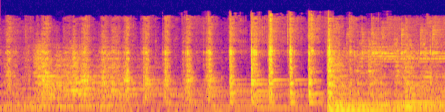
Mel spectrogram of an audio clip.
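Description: Free-improvised jazz: a bass holds low notes under a run of sharp percussive hits that come thicker and faster towards the middle. About three seconds in, a loud low bass note comes in.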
